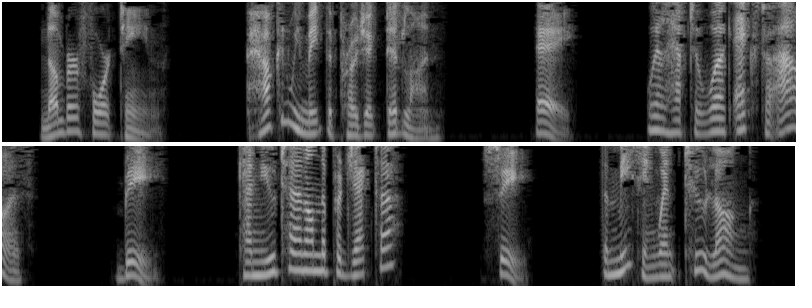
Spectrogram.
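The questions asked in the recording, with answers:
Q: How can we meet the project deadline?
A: A: We'll have to work extra hours.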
